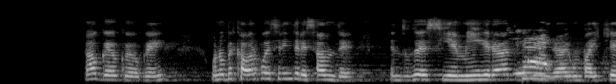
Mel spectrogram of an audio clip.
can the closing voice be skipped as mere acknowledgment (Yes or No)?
Yes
